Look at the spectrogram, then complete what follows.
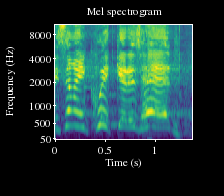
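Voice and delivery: urgent shout. Retold or imitated. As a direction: yell to Zion mid-struggle. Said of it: "I say".

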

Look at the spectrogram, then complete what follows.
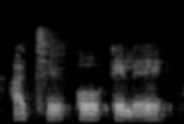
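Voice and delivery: each letter spelled slowly and apart; spelling out letters. Shown as a demonstration. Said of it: "por ejemplo". (deletreo lento)

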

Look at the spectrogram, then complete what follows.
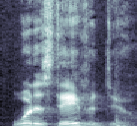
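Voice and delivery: normal talking voice

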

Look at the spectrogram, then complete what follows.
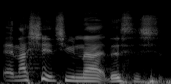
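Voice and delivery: ordinary talk

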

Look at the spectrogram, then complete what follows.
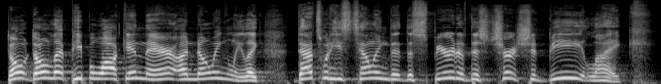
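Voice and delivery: ordinary talk, nothing marked

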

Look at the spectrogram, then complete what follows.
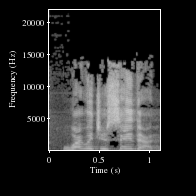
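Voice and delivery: high-pitched mock-baffled question; puzzled king. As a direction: act out a king taken aback. King retelling, questioning his servant.

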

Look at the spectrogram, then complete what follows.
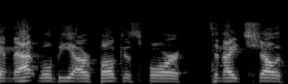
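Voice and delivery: usual speaking voice

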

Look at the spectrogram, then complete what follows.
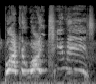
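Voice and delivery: very high incredulous outburst; high-pitched, astonished exclamation; incredulous squeal. Real, not acted. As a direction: squeal it in comic disbelief. Incredulous repeat of his phrase.

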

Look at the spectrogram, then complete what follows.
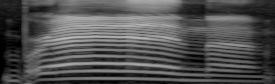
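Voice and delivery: sharp indignant call; loud exclamation. Real, not acted. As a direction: shout the name in outrage. Calling out a friend's name.

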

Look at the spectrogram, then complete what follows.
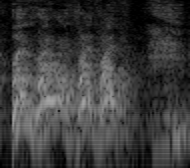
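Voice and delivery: bright yappy barks; playful dog barks; dog barking. Acted. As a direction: bark like a hungry dog. Dog barking opens the fable.

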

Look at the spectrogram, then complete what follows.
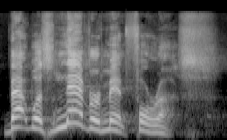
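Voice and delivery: usual speaking voice

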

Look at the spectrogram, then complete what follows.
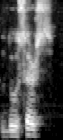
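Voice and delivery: lightly put-on German accent. Imagined Germans jeering at the podcast, mock German accent. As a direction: say it as a German would. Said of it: "However they say it in, like, a German".

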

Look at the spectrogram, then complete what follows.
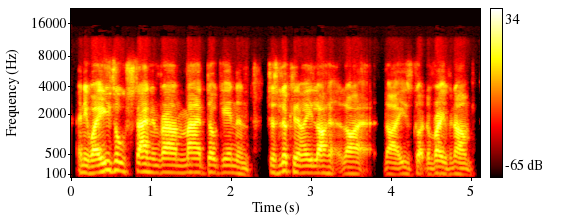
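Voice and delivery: normal talking voice

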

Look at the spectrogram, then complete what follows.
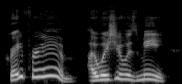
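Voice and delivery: very high, loud exclamation; emphatic approval. Real, not acted. Storyteller cheers the man who got the wife, emphatic.

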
